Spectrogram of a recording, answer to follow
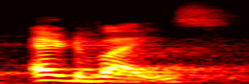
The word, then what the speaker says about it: advice: Again the change in the pronunciation, that is advice.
